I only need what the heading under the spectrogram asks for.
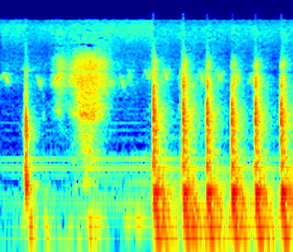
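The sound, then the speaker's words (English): A single knock, then a pause and a brisk run of six hard knocks on the wooden front door of a frame house, loud with an even rhythm, and no voices. “I knocked on the door, and after a while a hall light went on and someone was coming for the front door.”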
